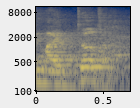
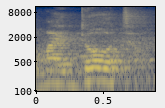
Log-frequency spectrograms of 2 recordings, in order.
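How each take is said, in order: First: The first vowel of daughter is short. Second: The first vowel of daughter is long. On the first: The speaker calls it wrong. "So you can't say my daughter" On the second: The speaker calls it right. "there is a long vowel here"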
